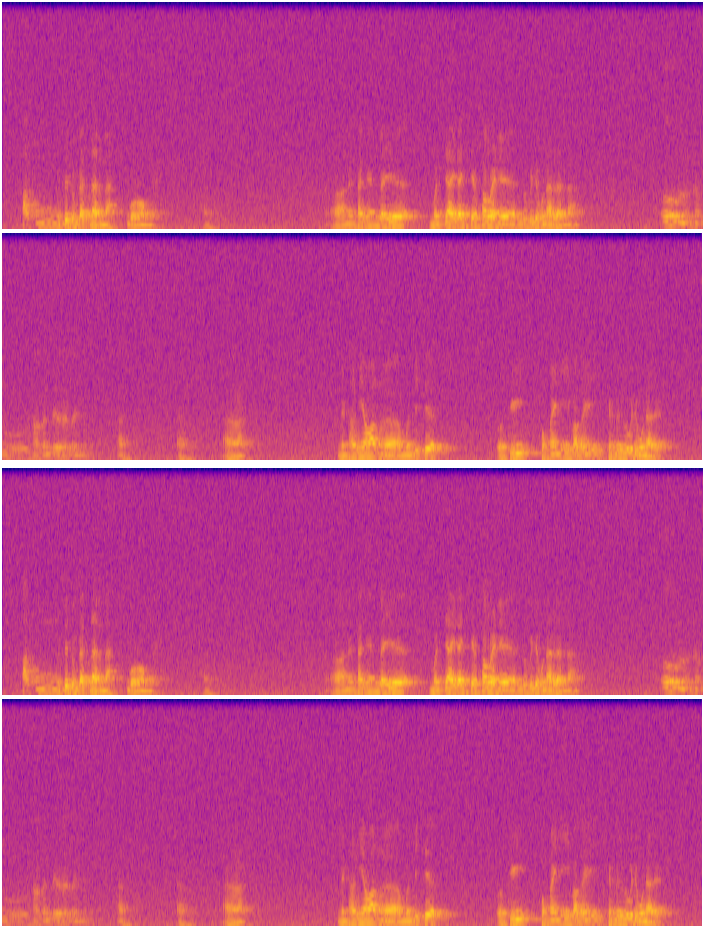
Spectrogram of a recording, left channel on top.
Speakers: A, on the right (about 65°); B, on the left (about 70°).
A: <unintelligible> दुंगासिनो
B: औ
A: आरोना गरमनो। औ। ओ नोंथांजों दायो मोनसे आयदानि सायाव सावरायनो लुबैदोंमोन आरो आरोना।
B: औ नोंथां औ हागोन दे रायज्लायनो।
A: औ औ आ। नोंथांनियाव आङो मोननैसो ओंख्रि संनायनि बागै सोंनो लुबैदोंमोन आरो।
